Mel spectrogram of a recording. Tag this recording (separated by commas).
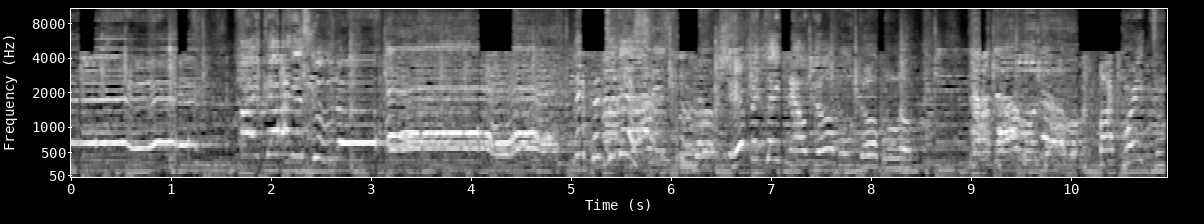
Female singing, Choir, Male singing, Music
